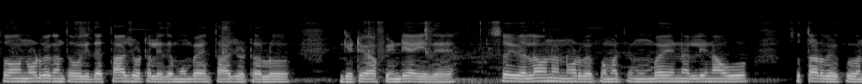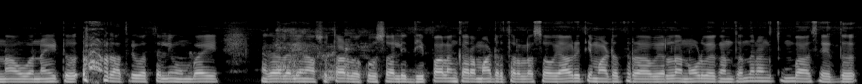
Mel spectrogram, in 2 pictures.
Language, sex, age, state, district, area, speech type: Kannada, male, 18-30, Karnataka, Koppal, rural, spontaneous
